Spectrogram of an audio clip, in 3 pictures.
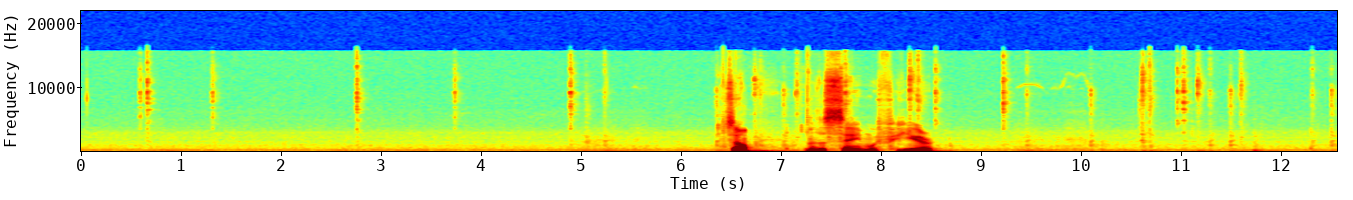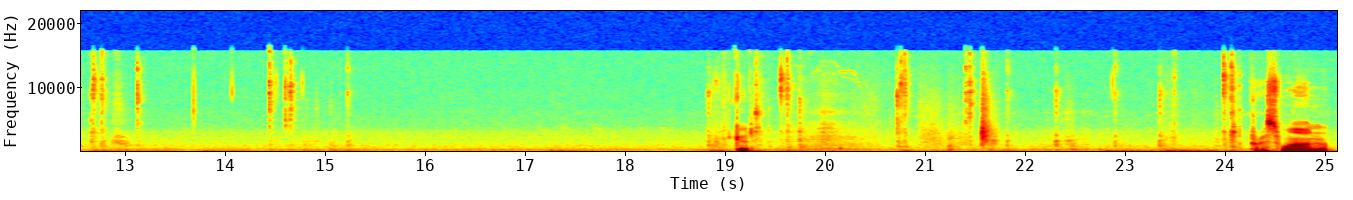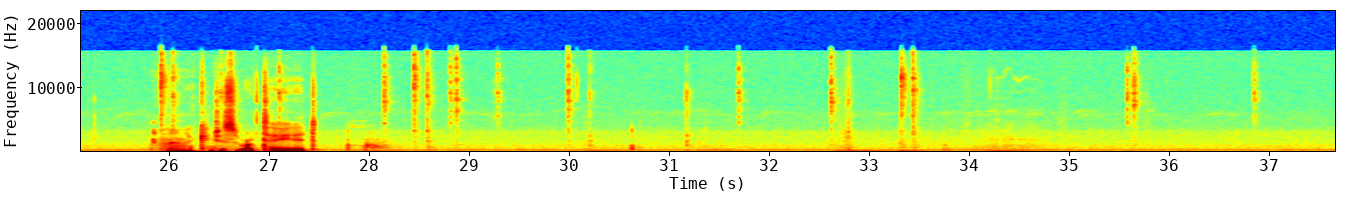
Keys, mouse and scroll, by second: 1.2 click, 3.6 click, 4.9 scroll down 2, 5.1 middle click, 6.4 scroll down 2, 6.6 shift+scroll up 1, 6.6 shift+middle click, 7.1-7.5 scroll up 3, 7.4 click, 8.1 b, 9.3 middle click, 10.4 z, 11.1 shift+middle click, 12.1 middle click, 12.5 c, 14.6 scroll up 3, 15.1 middle click, 19.4 KP_7, 20.6 z, 21.5 scroll up 3, 21.7 middle click, 22.2 scroll down 4, 22.7 middle click, 23.8 KP_1, 25.7 r, 26.9 click, 28.3 r, 29.1 click, 30.0 middle click, 31.5 click, 33.2 KP_7, 35.4 click, 36.7 click.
